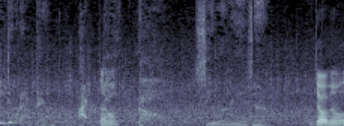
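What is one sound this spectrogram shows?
A man speaks in a low, worried voice, close by.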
